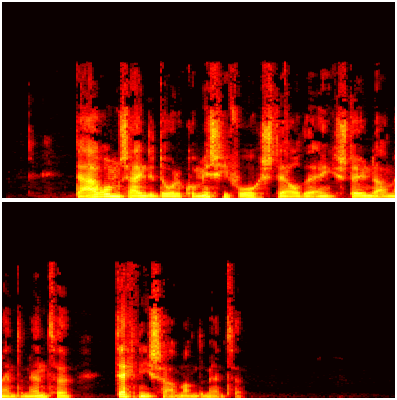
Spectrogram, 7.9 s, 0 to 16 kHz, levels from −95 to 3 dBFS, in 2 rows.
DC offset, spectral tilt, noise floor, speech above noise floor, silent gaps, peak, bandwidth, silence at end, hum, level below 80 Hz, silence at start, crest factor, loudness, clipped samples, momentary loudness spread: under 0.1%; -5.5 dB/octave; -85 dBFS; 66 dB; none; 0 dBFS; 11.5 kHz; 1.55 s; none; -48 dBFS; 0.75 s; 22 dB; -20 LUFS; under 0.1%; 15 LU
